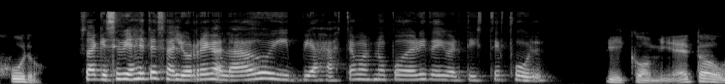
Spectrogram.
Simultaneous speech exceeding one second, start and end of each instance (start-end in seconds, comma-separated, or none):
none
